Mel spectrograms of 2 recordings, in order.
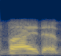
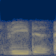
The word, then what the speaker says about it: Vida: It's spelled V-I-D-A, so I keep wanting to pronounce it Vita, but it's pronounced Vita.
